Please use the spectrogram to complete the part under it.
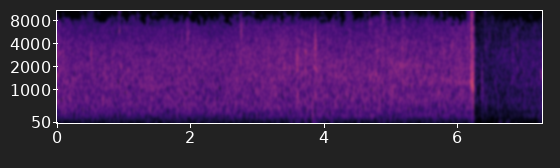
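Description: Small waves lap gently against a rocky shore.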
